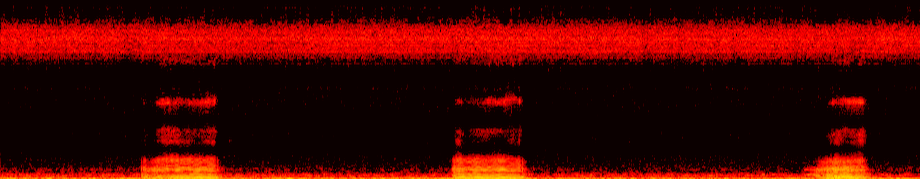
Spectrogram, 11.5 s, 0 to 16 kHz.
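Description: Three rattling, fluttering snores on the in-breath from a sleeping dog, about 15 breaths a minute, over a steady high-pitched background hum.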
